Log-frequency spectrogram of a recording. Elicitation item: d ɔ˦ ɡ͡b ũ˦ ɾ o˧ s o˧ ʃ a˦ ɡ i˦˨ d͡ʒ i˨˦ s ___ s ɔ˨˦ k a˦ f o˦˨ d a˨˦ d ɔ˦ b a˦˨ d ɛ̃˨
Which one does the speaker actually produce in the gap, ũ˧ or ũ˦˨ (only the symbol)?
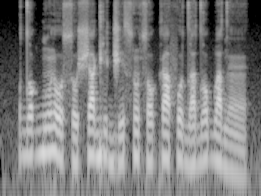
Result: ũ˦˨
